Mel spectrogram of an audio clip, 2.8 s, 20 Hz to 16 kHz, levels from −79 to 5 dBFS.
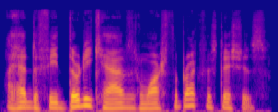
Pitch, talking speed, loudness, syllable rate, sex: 130 Hz, 235 wpm, -19 LUFS, 5.8 syllables/s, male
